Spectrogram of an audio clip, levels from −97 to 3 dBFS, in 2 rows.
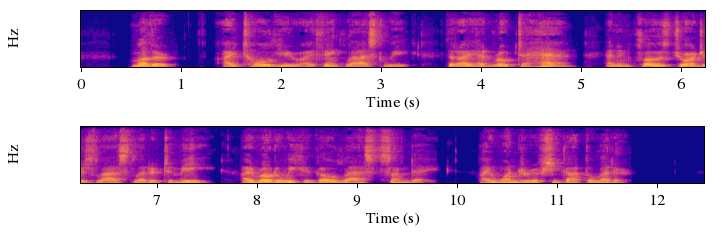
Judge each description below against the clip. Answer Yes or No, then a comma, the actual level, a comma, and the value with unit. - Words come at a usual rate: Yes, average, 170 wpm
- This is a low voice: No, medium, 145 Hz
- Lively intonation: No, average, 3.9 semitones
